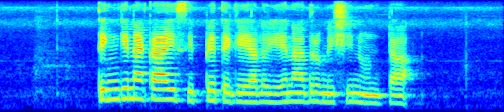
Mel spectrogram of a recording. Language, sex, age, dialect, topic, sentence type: Kannada, female, 31-35, Coastal/Dakshin, agriculture, question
